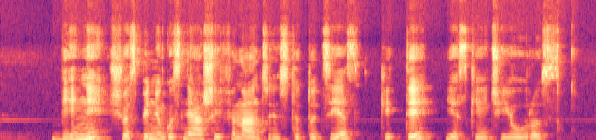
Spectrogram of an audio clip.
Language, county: Lithuanian, Kaunas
